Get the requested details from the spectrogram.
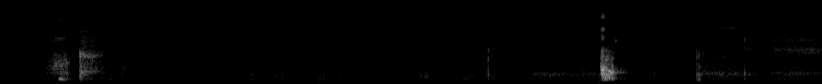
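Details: Several short, sharp hiccup catches in a quiet room, in two separate groups; hiccups.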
